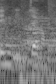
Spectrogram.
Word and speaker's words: Indiegeno: È scritto Indigeno, si legge Indigeno.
